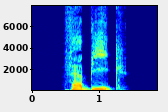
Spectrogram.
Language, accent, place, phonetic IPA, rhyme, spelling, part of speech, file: German, Germany, Berlin, [fɛɐ̯ˈbiːk], -iːk, verbieg, verb, De-verbieg.ogg
- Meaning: singular imperative of verbiegen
